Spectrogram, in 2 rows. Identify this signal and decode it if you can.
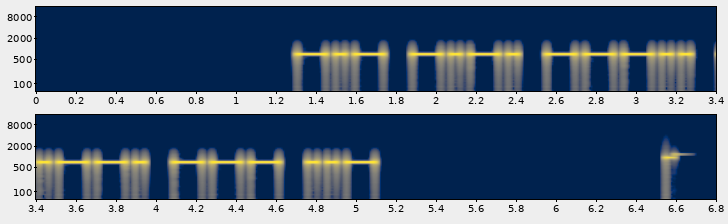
Morse code, heard as a keyed tone, about 25 wpm, 700 Hz. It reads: KC8POU
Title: USA Call Signs Repeated 3x 25wpm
